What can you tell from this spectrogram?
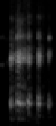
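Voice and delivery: breathy little chuckle; short teasing laugh. Real, not acted. Teacher teasing viewers who don't follow, short chuckle. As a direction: chuckle briefly at your own tease.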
